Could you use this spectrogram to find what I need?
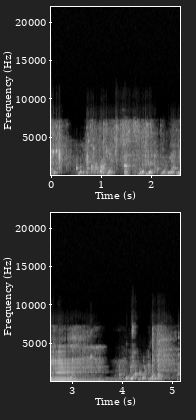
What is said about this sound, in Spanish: En el fondo del baúl y del río, el agua empieza a entrar y su frescura reanima al adormecido Calimán.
